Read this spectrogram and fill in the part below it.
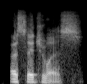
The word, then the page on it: assiduous: American English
